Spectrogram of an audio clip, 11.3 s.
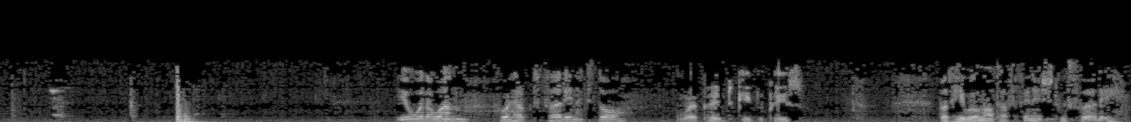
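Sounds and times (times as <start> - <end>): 
door being shut: 1.8 - 2.2
speech: 4.0 - 8.1, 9.4 - 11.3.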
